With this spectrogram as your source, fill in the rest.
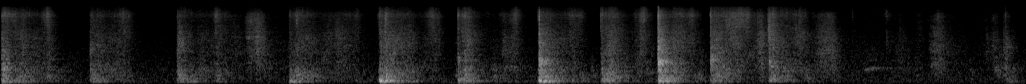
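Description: A pasting brush swishes across wallpaper.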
